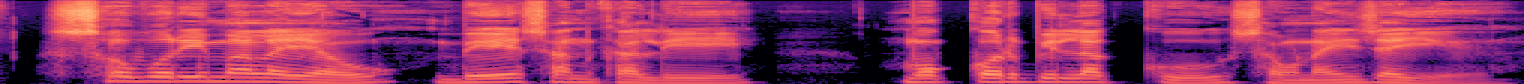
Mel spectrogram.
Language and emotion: Bodo, neutral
